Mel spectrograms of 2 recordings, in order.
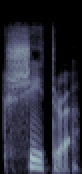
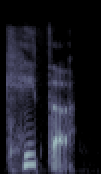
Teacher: that ksha sound is pretty complex, and in the Oriya that people were actually speaking, they'd already simplified it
